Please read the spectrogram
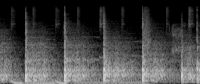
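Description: Hammer beating a dried leg tendon against a wooden workbench, about five sharp blows at a steady pace of roughly two and a half a second, flattening and breaking up the sinew fibres.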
